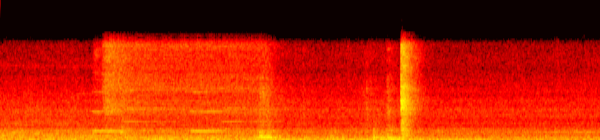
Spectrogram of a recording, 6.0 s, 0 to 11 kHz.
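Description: Sliding passenger doors of a Keio 7000 series train closing. A hiss carries a short chime that sounds twice about a second apart, then a sharp thud about four seconds in as the door leaves meet, over the train's steady low hum.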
